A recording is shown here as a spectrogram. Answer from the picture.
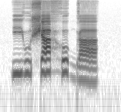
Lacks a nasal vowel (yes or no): yes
